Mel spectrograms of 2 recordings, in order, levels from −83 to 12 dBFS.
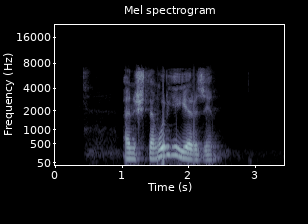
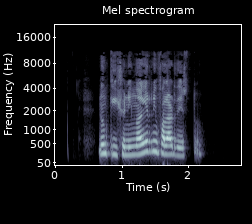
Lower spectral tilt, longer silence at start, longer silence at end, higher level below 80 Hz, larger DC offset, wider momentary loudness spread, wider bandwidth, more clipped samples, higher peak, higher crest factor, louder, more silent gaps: about the same, -4 dB/octave vs -3.5 dB/octave; first, 1 s vs 0.65 s; first, 1.05 s vs 0.6 s; first, -56 dBFS vs -68 dBFS; neither; about the same, 10 LU vs 12 LU; second, 7.6 kHz vs 11.5 kHz; neither; second, -8 dBFS vs 0 dBFS; about the same, 20 dB vs 18 dB; second, -25 LUFS vs -15 LUFS; neither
